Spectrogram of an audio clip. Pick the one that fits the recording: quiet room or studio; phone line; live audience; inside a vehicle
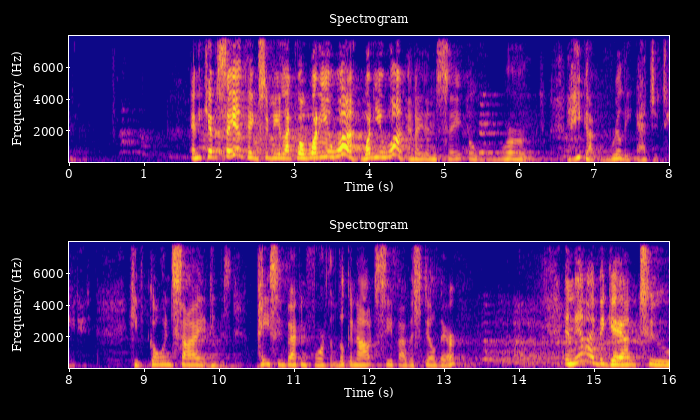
live audience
